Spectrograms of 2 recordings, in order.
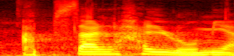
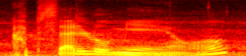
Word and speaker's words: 압살롬: 발음을 조심해야죠. 압살할 놈이 아닙니다.이 압살롬이에요.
